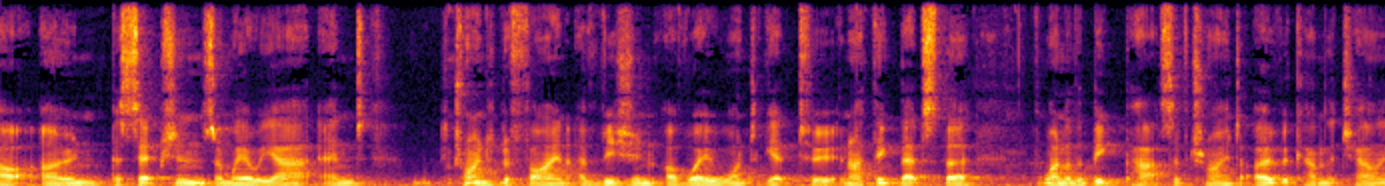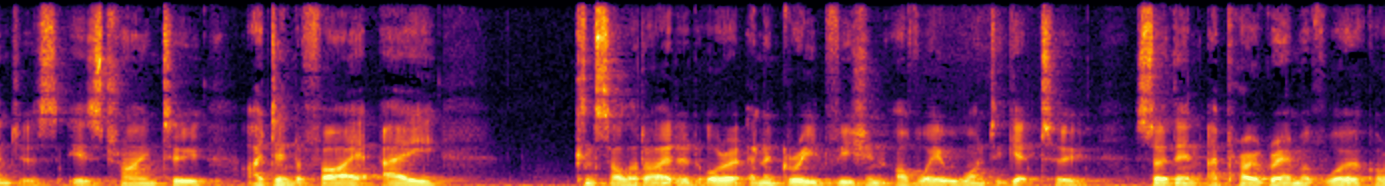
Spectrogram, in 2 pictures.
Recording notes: live from Unearthed Toronto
